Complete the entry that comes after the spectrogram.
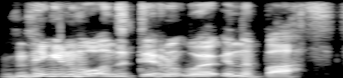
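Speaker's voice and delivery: put-on slow, loud parroting of the Northern accent; deliberate copy of the Northern accent; mock Northern accent. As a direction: echo the NPC in a hammed-up Geordie twang. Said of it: "This guy's got four different accents".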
